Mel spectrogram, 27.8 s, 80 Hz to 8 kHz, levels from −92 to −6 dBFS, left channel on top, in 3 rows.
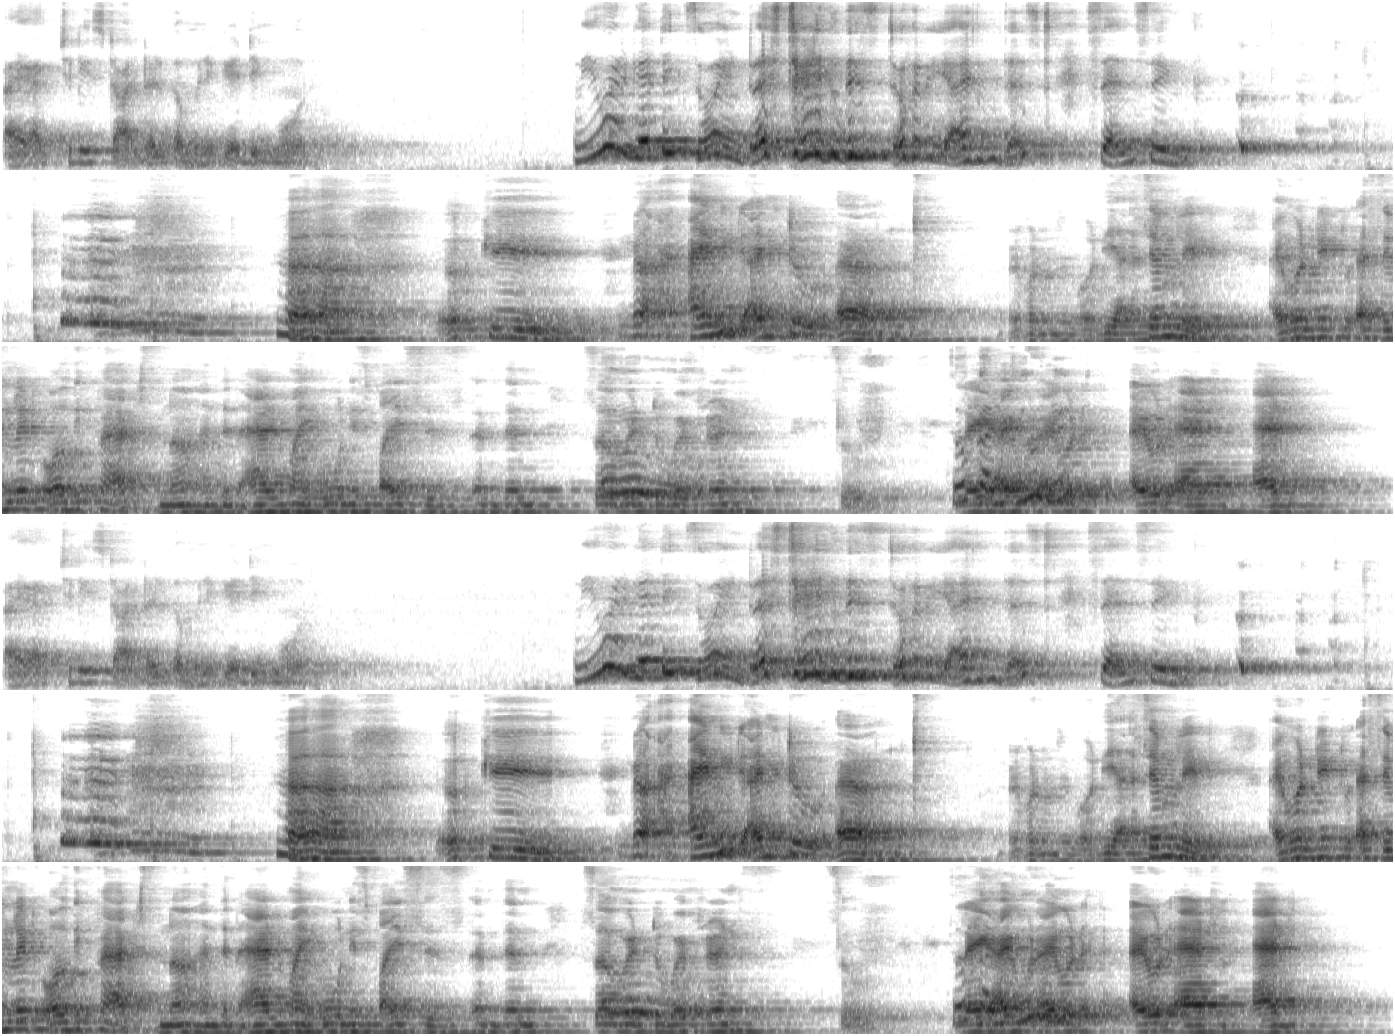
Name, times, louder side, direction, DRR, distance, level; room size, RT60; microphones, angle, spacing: voice 1, 0.0-2.0 3.8-7.9 13.4-13.5 22.5-23.2 24.3-24.4 24.9-25.7, left 1 dB, 25° left, 0.4 m, -29 dB
voice 2, 9.7-15.5 16.0-23.6 24.1-24.4 24.9-27.2, right 3 dB, 35° right, 0.5 m, -29 dB
9.5 x 5.3 x 4.3 m
head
